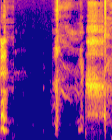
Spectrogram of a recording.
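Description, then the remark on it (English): A coughing fit: a harsh cough, a brief pause, then a cluster of rough, hacking coughs in quick, uneven succession, fairly loud against a quiet background. “I had a coughing fit there.”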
